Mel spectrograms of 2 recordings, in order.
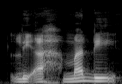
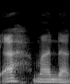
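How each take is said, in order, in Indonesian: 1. Nama itu berakhir dengan vokal 'i'. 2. Nama itu berakhir dengan vokal 'a'. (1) "tidak dibaca"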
